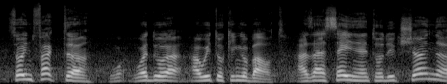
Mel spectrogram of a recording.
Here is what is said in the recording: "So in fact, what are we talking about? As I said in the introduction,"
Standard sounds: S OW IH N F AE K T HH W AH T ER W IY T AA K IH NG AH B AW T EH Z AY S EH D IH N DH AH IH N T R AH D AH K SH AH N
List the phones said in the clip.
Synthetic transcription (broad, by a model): S OW IH N F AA K T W W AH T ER W IY T AA K IH NG AH B AW T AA Z AY S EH IH N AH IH N T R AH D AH K SH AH N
